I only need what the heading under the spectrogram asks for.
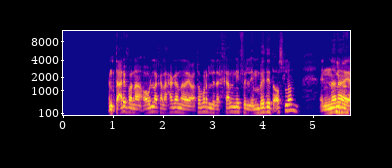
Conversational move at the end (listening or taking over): listening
